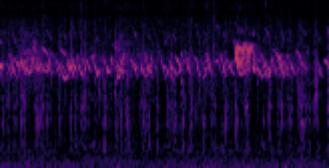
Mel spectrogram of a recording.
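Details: Several young chicken chicks chirping rapidly, their high, short, falling peeps running together into a continuous twittering chorus over faint low background noise.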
